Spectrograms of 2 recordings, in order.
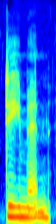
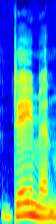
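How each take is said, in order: First: The word sounds like the word demon. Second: The word sounds like the name Damon. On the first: This is how the audiobook and the fandom say the word. The speaker calls it right. "it is a conscious effort to say demon, which is how the pronunciation is in, you know, the audiobook and the fandom" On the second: This is how the speaker first read the word as a child. The speaker calls it wrong. "I read it as Damon, D-A-E-M-O-N, as Damon, like the A-E sound"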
